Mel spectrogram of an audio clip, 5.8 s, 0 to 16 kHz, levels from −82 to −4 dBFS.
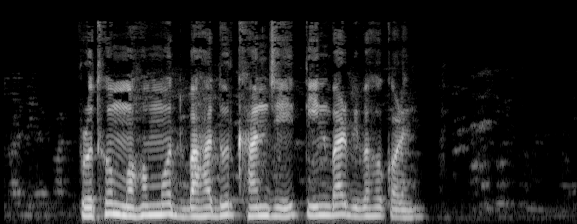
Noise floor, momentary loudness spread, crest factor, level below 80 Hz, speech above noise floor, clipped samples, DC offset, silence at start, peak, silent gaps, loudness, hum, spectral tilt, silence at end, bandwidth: -62 dBFS; 8 LU; 18 dB; -62 dBFS; 42 dB; under 0.1%; under 0.1%; 0.8 s; -4 dBFS; none; -21 LUFS; none; -6.5 dB/octave; 1.55 s; 11.5 kHz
